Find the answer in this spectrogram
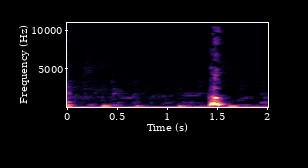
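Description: A single short vocal sound from a man, hiccup-like, about one and a half seconds in. Otherwise only a low steady hum.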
